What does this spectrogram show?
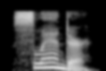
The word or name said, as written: slander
